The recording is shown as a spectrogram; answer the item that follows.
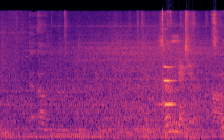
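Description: Elevator car riding with a steady low hum from its machinery, then a short electronic chime about three seconds in.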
